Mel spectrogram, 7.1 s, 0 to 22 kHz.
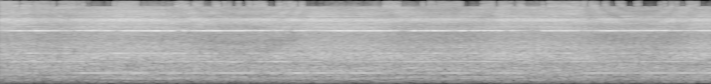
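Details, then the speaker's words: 2004 Dyson DC14 Animal vacuum, repaired, first run after fitting a new HEPA filter; steady high-pitched whir with even airflow and faint constant tone, no rattles or dropouts; running normally. "I fixed it up and it works pretty well so you know why don't we take it for a bit of a test run and we'll see how it runs this is the first time I've ran it since I put in the HEPA filter so let's see how it goes"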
